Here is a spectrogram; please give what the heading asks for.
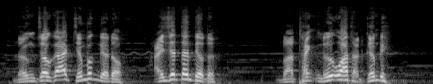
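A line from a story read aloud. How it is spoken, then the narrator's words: Crowd shouting loudly. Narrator (Vietnamese): quần hùng vẫn quát to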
